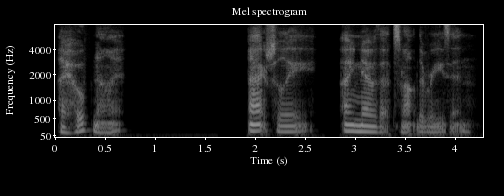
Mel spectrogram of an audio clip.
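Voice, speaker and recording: An actress playing a cool, guarded young woman in a video game, with a husky, breathy, gravelly voice and a languid, dryly understated delivery. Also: low-pitched, fairly even intonation, a little slow, dark tone, dry recording, heavily acted. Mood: guarded, uneasy. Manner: languid, dry, wryly understated. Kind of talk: video game character dialogue.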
